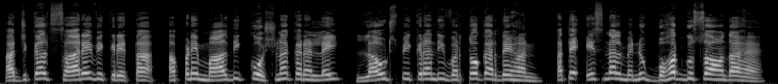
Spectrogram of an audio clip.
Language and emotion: Punjabi, angry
